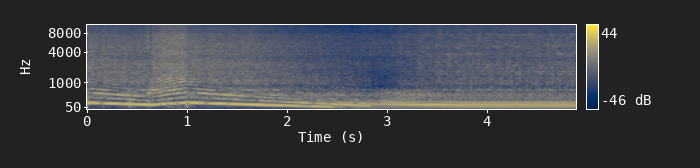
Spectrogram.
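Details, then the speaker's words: Astra with the exhaust manifold refitted using new studs and the downpipe disconnected, run briefly to check timing: a loud, raw, raspy open-exhaust blare as it revs and drops to idle, higher-pitched than expected, with a little smoke from burning-off oils. "so with the downpipe still disconnected down there we're gonna fire it up real quick just to make sure the timing is okay"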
